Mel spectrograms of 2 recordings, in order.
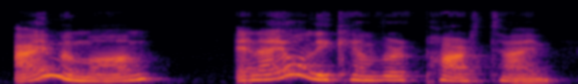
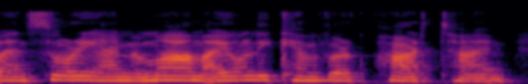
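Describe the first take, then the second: First: It sounds confident, like a firm statement. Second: It sounds apologetic and hesitant.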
